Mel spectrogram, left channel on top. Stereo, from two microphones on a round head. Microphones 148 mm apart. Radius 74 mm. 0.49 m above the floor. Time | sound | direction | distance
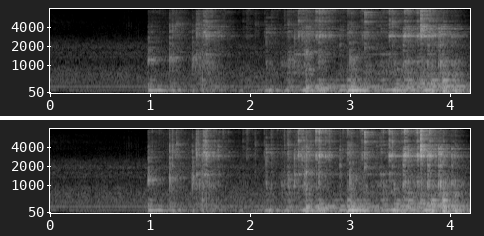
1.0 | a rattle | 30° right (ahead or behind) | 1.1 m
